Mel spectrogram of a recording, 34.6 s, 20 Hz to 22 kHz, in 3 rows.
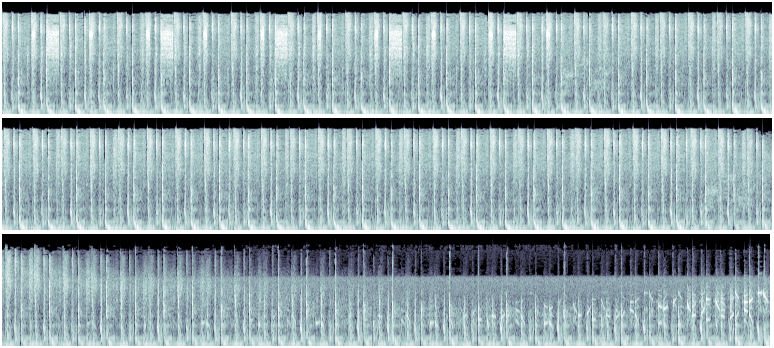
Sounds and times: Music: 0.0 - 34.6.

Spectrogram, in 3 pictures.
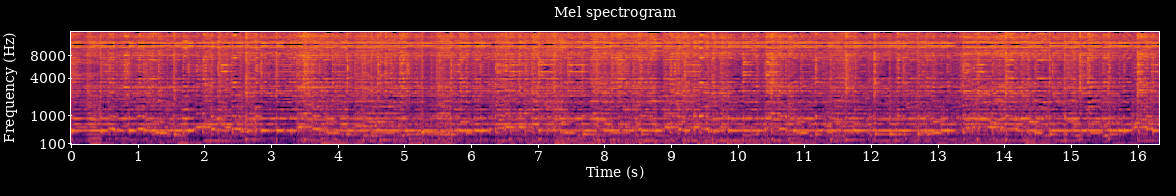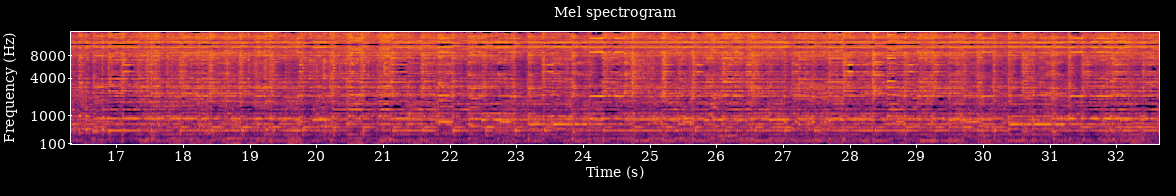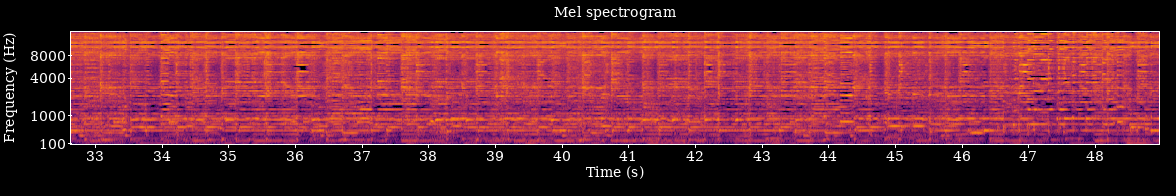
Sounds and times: Bluegrass: 0.0 - 48.9.

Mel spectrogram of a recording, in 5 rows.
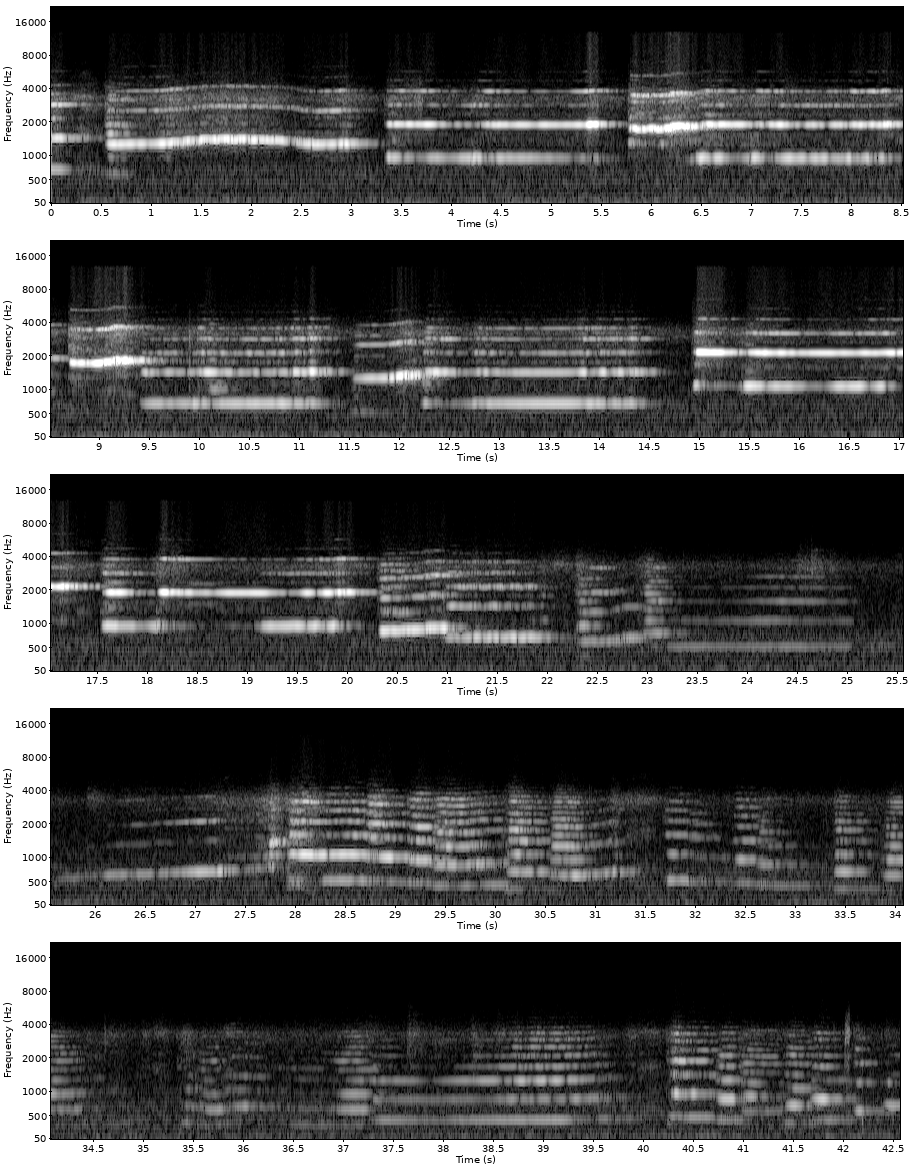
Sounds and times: Flute: 0.0 - 42.5.

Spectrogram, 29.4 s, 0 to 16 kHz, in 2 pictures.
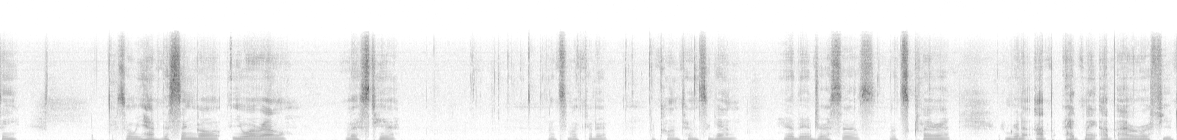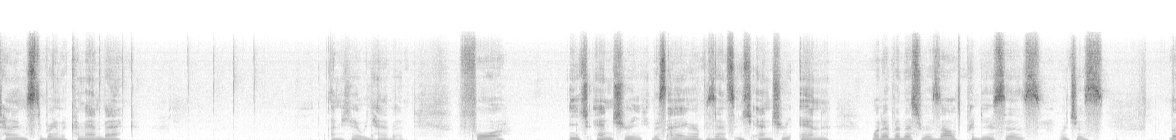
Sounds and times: Speech: 0.0 - 0.3, 1.4 - 3.7, 4.3 - 5.0, 6.8 - 7.6, 8.2 - 11.9, 12.6 - 16.4, 18.8 - 19.8, 20.5 - 21.1, 21.8 - 28.6
Inside, small room: 0.0 - 29.4.

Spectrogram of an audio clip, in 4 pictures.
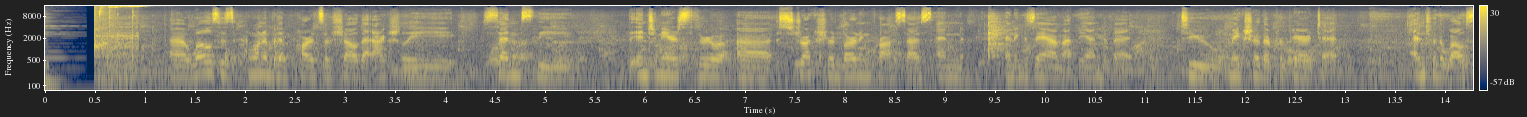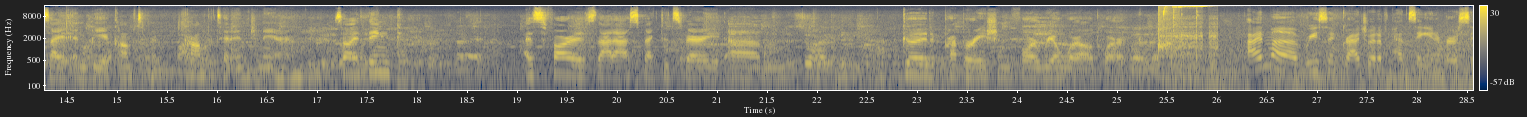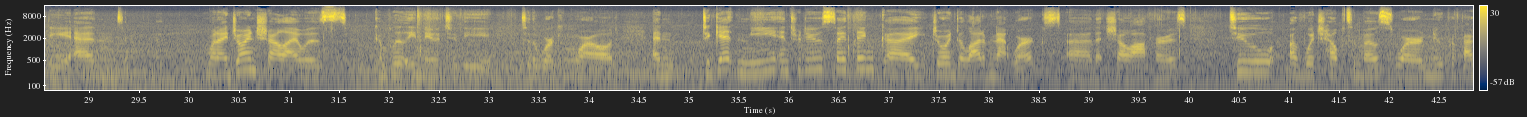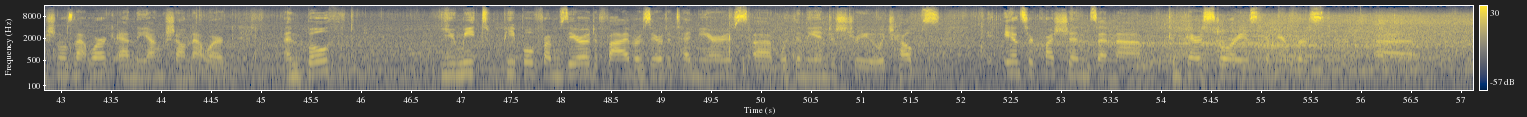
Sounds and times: Inside, public space: 0.5 - 57.1
Speech: 1.2 - 13.0, 13.6 - 25.4, 26.3 - 29.4, 30.2 - 45.8, 46.8 - 56.6.

